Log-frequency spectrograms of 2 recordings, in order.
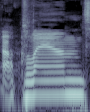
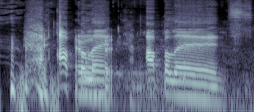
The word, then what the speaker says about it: opulence: Yeah, I've seen it pronounced as the Uplands. Like, is it Uplands? Is it Opera Lens? No, there's one that's Opera Lens and it has Ru with the opera glasses. Opulence. It's opulence. It's not Upperlands.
